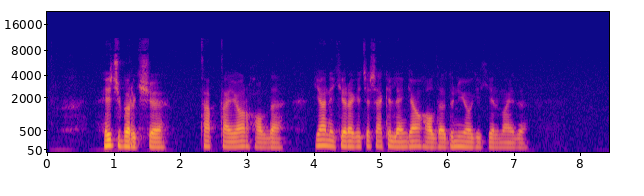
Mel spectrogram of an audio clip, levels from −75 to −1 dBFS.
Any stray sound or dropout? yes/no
no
